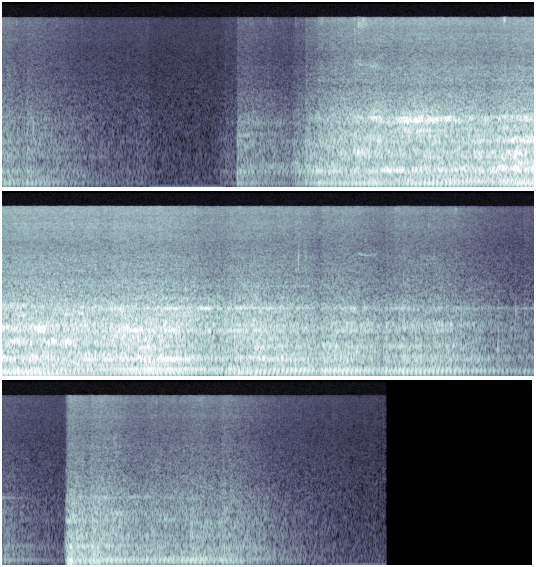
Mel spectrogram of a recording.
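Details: A car engine revs and drones for several seconds, then cuts off with a short burst before fading into silence.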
